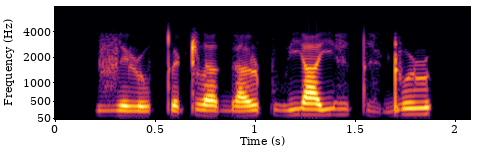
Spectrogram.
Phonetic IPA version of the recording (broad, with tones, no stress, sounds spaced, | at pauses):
v i˨ ɭ u˨ t̪ ɘ˨˦ ʈ l ɐ˧ ɡ a˨˦ ɭ p ṳ˨˦ j a˦ j ɛ̤˦ t̪ ɛ̤˨ ɖ u˦ ɭ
